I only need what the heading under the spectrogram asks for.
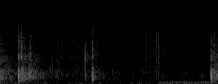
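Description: Fireworks go off outdoors in a dark rice field at night: three sharp booming bursts spaced irregularly, with a quick flurry of crackling pops in between. No one speaks.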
